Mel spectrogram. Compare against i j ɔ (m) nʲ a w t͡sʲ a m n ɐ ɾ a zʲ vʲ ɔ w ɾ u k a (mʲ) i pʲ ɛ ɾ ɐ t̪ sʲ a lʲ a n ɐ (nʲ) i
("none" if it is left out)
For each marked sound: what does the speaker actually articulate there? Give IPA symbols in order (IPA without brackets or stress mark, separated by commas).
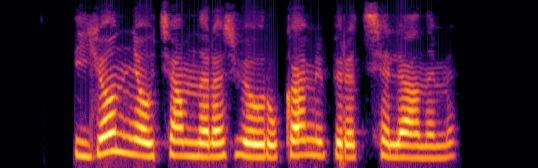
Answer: n, mʲ, mʲ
